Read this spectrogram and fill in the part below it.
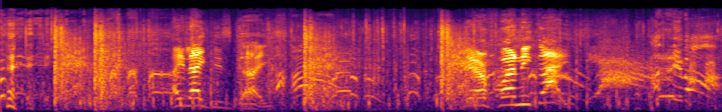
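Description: A man laughs loudly and heartily close by.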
